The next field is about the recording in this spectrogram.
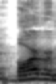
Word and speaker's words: Barber: Barber, man.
